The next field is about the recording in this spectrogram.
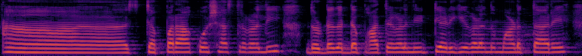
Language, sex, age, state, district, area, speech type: Kannada, female, 30-45, Karnataka, Tumkur, rural, spontaneous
